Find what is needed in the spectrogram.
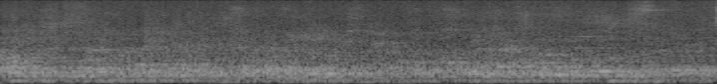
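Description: Many people talking at once in pairs: a steady hubbub of overlapping conversation, with no single voice standing out.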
